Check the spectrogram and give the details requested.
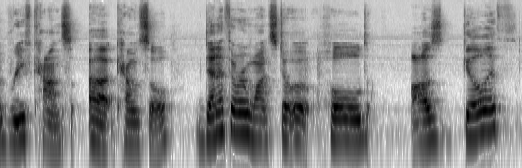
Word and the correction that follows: Osgiliath: Osgiliath, since he knows that's where Sauron will hit hard.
